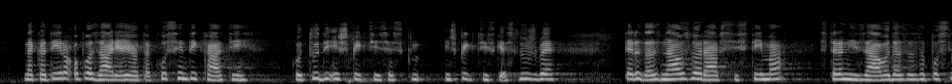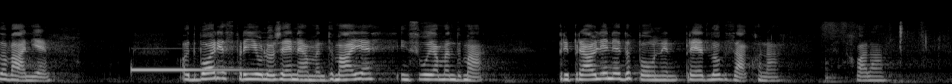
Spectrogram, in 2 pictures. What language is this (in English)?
Slovenian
